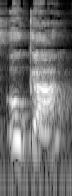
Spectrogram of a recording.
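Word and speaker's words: עוגה: It's the word for cake, and the way that you say it is uga, and the way that you spell it is ein vav gimel he.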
